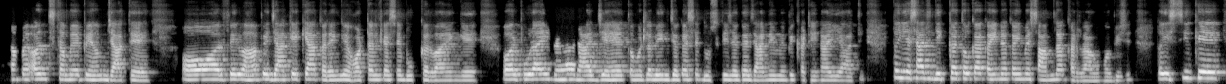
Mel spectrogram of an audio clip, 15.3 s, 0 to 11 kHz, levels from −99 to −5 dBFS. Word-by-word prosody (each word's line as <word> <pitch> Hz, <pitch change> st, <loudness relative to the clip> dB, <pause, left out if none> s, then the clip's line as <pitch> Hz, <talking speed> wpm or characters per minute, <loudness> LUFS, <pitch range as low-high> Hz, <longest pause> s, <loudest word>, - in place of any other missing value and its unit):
हम 195 Hz, 0 st, -2 dB
अंत 210 Hz, +1 st, +1 dB
समय 190 Hz, -2 st, -2 dB
पे 190 Hz, -, +1 dB
हम 180 Hz, +1 st, 0 dB
जाते 165 Hz, 0 st, -1 dB
हैं, 160 Hz, 0 st, -3 dB, 0.4 s
और 195 Hz, +1 st, +5 dB
फिर 200 Hz, 0 st, +3 dB
वहाँ 190 Hz, -1 st, +3 dB
पे 205 Hz, -, +4 dB
जा 190 Hz, -2 st, +2 dB
के 210 Hz, -, +3 dB
क्या 200 Hz, 0 st, +1 dB
करेंगे? 180 Hz, -1 st, 0 dB
होटल 170 Hz, +2 st, -1 dB
कैसे 185 Hz, 0 st, -2 dB
बुक 175 Hz, 0 st, -4 dB
करवाएँगे? 165 Hz, 0 st, -2 dB, 0.4 s
और 195 Hz, 0 st, +3 dB
पूरा 200 Hz, +1 st, +4 dB
एक 205 Hz, 0 st, +1 dB
नया 190 Hz, +1 st, +3 dB
राज्य 180 Hz, +1 st, +1 dB
है, 180 Hz, 0 st, +2 dB
तो 185 Hz, -, -3 dB
मतलब 185 Hz, +1 st, 0 dB
एक 185 Hz, 0 st, +2 dB
जगह 185 Hz, 0 st, 0 dB
से 190 Hz, +1 st, -5 dB
दूसरी 180 Hz, +1 st, -4 dB
जगह 180 Hz, 0 st, 0 dB
जाने 170 Hz, +1 st, -2 dB
में 175 Hz, 0 st, -3 dB
भी 185 Hz, 0 st, -4 dB
कठिनाइयाँ 165 Hz, -1 st, -5 dB
आती 155 Hz, 0 st, -12 dB
है। 480 Hz, -2 st, -19 dB
तो 270 Hz, -, -1 dB
ये 250 Hz, -, +3 dB
सारी 240 Hz, -1 st, +2 dB
दिक्कतों 220 Hz, +1 st, +1 dB
का 220 Hz, 0 st, +2 dB
कहीं 200 Hz, 0 st, +1 dB
ना 210 Hz, -, +1 dB
कहीं 210 Hz, -, +1 dB
मैं 210 Hz, -, -1 dB
सामना 185 Hz, +2 st, 0 dB
कर 165 Hz, -, -3 dB
रहा 150 Hz, 0 st, -3 dB
हूँ 145 Hz, 0 st, -8 dB
अभी 155 Hz, +1 st, -10 dB
से, 170 Hz, +4 st, -14 dB, 0.3 s
तो 215 Hz, -, +4 dB
इसी 215 Hz, +4 st, +1 dB
के 240 Hz, -1 st, +7 dB
185 Hz, 220 wpm, -22 LUFS, 175-200 Hz, 0.4 s, के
